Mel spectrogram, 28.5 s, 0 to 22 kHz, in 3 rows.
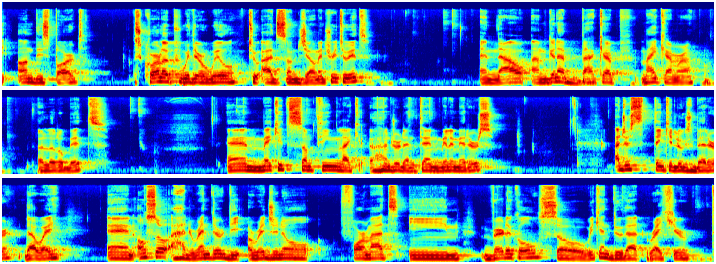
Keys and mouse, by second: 1.7 Tab, 4.9 Tab, 5.8 click, 7.1 shift+click, 9.3 g, 9.5 y, 11.2 click, 12.6 click, 13.5-15.2 drag, 14.7 KP_1, 20.8 click, 25.6 click, 27.1-28.4 drag.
